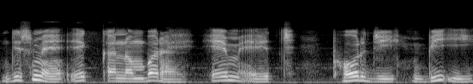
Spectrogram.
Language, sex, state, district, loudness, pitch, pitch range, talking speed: Hindi, male, Odisha, Malkangiri, -16 LUFS, 135 Hz, 120-175 Hz, 125 wpm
